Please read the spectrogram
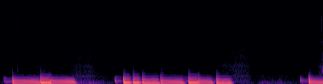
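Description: Punchy dub synth bass loop played back through the Tone Projects BassLane Pro stereo-bass plugin, heard as the full processed signal. Low sustained bass notes come in two phrases, with a few short accented notes in the second, longer phrase.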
